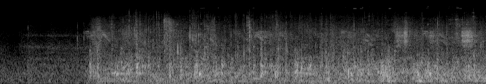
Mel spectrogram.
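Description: A horse-drawn carriage rolls by outdoors.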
